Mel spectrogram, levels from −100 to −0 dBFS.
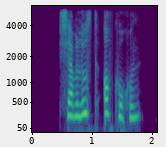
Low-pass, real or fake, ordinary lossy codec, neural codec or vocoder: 5.4 kHz; fake; none; codec, 16 kHz in and 24 kHz out, 0.4 kbps, LongCat-Audio-Codec, two codebook decoder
